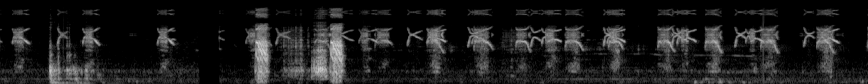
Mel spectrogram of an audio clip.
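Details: Jackdaw family in a nest box on 7 May 2020: many short, squeaky, chevron-shaped calls repeated irregularly, about eighty a minute, with two loud broadband thumps or scuffles near the middle and a low rumble early on.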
